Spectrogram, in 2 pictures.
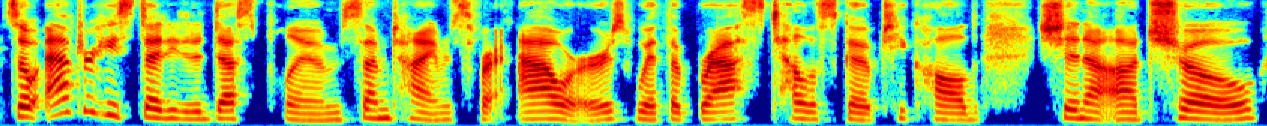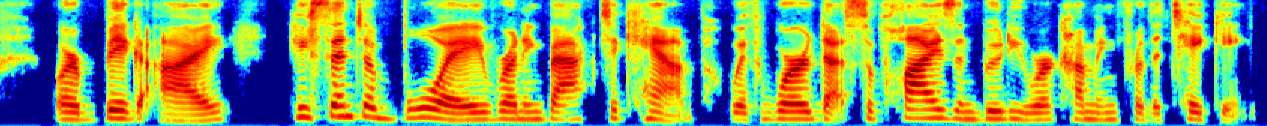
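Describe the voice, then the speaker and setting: A woman podcast host narrates a story with a smooth, clean voice that sits a little low. She moves between scripted narration and casual talk, and the sound is close and dry. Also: moderate pace, fairly bright tone, no echo.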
